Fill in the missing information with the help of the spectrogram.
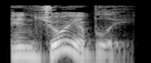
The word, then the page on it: enjoyably: British English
